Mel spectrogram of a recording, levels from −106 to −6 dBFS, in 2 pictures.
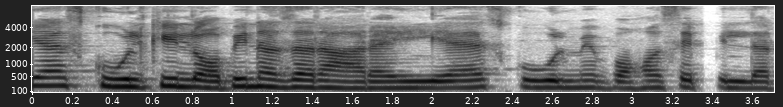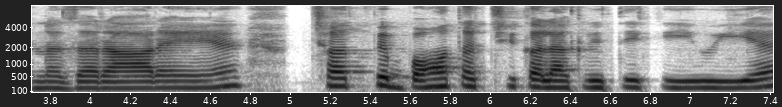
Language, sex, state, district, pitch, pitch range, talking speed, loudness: Hindi, female, Punjab, Pathankot, 195 Hz, 180-215 Hz, 195 wpm, -17 LUFS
